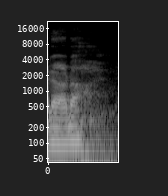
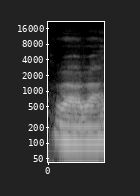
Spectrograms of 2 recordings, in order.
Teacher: ਰੜੇ ਨੂੰ ਫਲੈਪ ਜਾਂ ਫੜਕਵਾਂ ਤੇ ਰਰੇ ਨੂੰ ਟਰਿੱਲ ਜਾਂ ਕੰਬਵਾਂ ਕਿਹਾ ਜਾਂਦਾ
